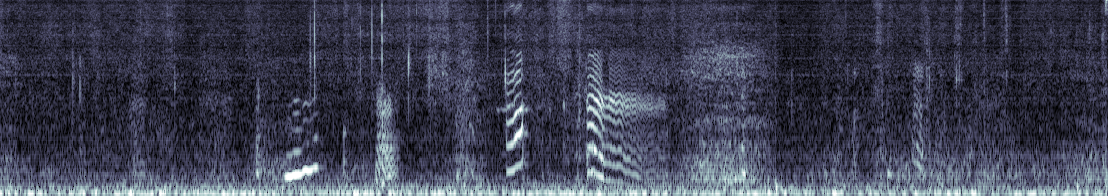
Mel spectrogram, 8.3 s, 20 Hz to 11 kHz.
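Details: Dachshund puppies, sandstone coloured, 23 days old, giving several short squeaky whines and yelps, some rising and falling in pitch, with a person talking softly nearby.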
